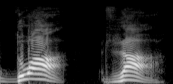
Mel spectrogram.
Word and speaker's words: द्वारा: द्वारा, द्वारा।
